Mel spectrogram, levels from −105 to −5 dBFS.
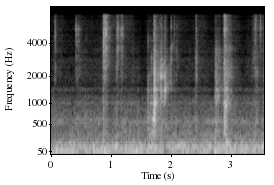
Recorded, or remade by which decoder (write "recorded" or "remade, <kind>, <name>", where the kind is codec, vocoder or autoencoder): remade, codec, HILCodec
